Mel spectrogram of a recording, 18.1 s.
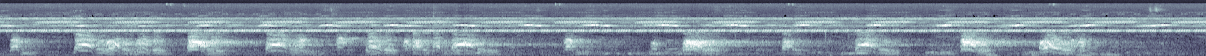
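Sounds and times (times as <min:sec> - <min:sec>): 
lion in Tanzania giving deep low grunts: 0:00.2 - 0:17.5.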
